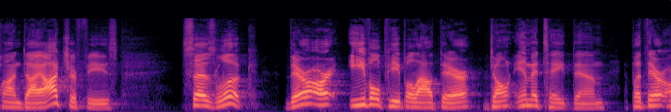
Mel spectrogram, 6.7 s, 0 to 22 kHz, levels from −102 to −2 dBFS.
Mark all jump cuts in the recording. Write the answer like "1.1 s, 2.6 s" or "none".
none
